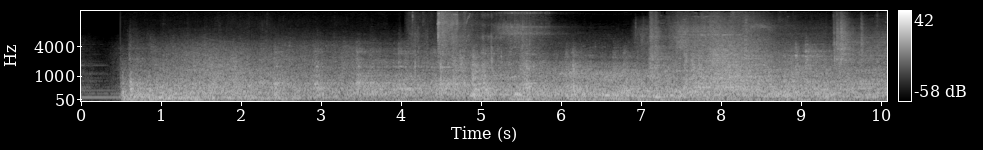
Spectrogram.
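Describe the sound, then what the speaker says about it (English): A train in the Batman Telltale Series video game thunders past, rushing in suddenly and roaring loud and close for about ten seconds, with rumbling wheels and clattering cars. "There's a train coming. Take cover."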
